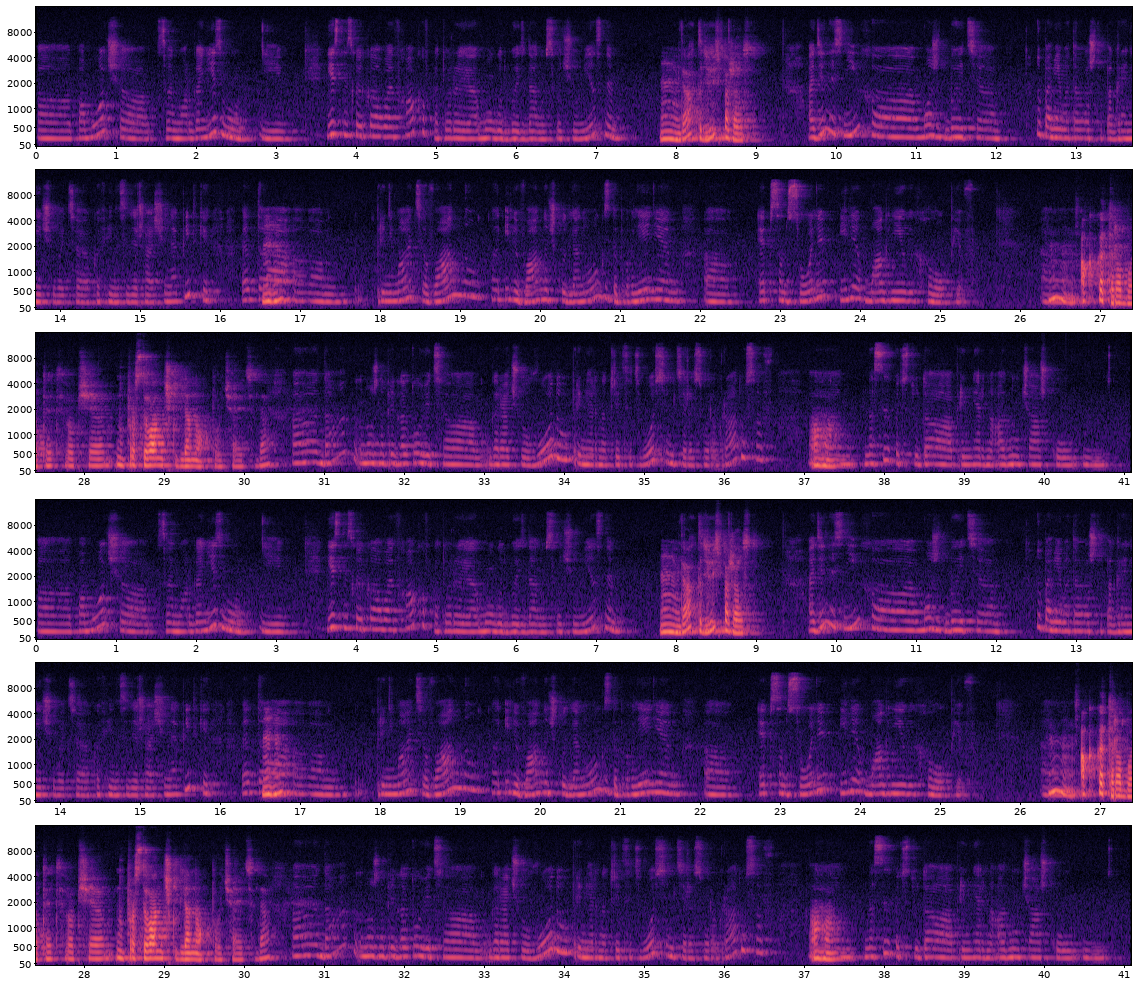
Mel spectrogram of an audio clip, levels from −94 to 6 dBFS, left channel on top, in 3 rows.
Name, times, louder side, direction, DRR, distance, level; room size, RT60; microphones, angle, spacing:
voice 1, 0.0-7.3 8.1-8.9 9.3-12.1 12.5-22.5 22.7-25.4 25.7-26.0 26.3-26.9 30.3-40.8, equal, 10° left, 4 dB, 1.0 m, -40 dB
voice 2, 7.8-8.9 16.5-16.8 26.4-30.3 37.1-37.5, right 2 dB, 35° right, 6 dB, 0.5 m, -28 dB
16.0 x 11.0 x 2.7 m, 0.66 s
head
